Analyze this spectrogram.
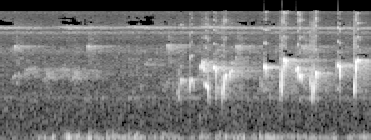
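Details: Song duel between a nok dok taeng and wild birds. After faint thin notes, loud sharp whistled chirps begin halfway through and come in a fast, uneven, repeated series over low background noise.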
